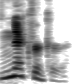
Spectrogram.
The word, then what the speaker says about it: Necrichor: And I believe it's probably supposed to be pronounced Necrichor. Okay. Because it's the ichor of evil gods, living blood, or the sludge in the crypt of failed liches.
